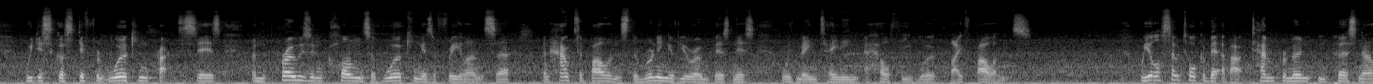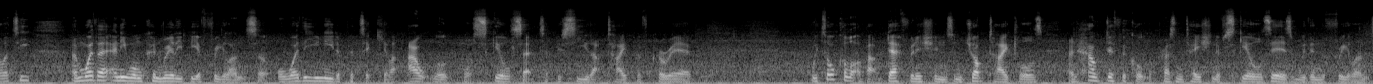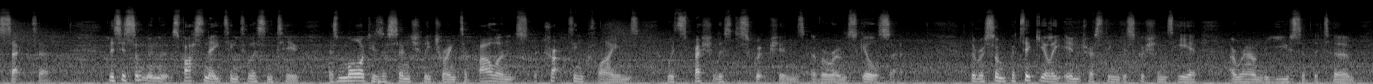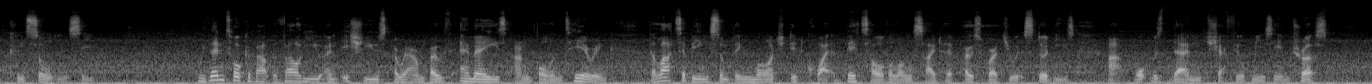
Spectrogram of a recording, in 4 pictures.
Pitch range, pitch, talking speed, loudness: 115-150 Hz, 125 Hz, 175 wpm, -25 LUFS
